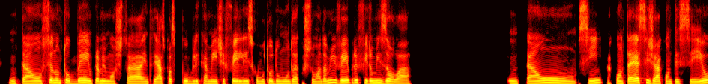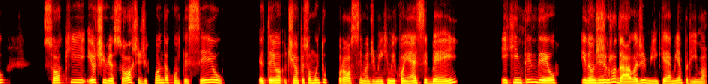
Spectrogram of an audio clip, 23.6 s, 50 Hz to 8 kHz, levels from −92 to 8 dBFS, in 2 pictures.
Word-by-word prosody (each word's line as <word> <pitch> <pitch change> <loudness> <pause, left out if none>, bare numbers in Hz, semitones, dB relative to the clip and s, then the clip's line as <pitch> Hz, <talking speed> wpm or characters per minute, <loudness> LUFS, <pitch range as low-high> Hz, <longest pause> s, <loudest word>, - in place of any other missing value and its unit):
Então 175 0 -1
"se 180 - -3
eu - - +5
não 200 - +3
estou 195 0 0
bem 195 +2 +2
para 185 - 0
me 185 0 +1
mostrar", 165 -1 -2
entre 165 0 -5
aspas, 155 +3 -1
"publicamente 175 -1 -3
feliz, 175 0 -1
como 165 -1 -5
todo 175 -2 -1
mundo 170 0 -2
é - - -1
acostumado 160 +1 -7
a - - 0
me 215 +3 +2
ver, 200 +1 +3
prefiro 200 -2 0
me 195 - +3
isolar". 155 -6 -1 1.6
Então 185 0 0
sim, 190 +3 -1
acontece, 185 +3 +2
já 185 -3 +2
aconteceu. 170 +4 -2 0.6
Só 205 0 -1
que 230 +2 -3
eu 220 - +4
tive 210 -3 +1
a - - +3
sorte 205 +4 -1
de 185 -1 -5
quando 210 +2 0
aconteceu, 210 +3 -1 0.6
eu 195 -1 +4
tenho 205 +1 +5
eu 205 - -4
tinha 200 - -2
uma 195 - -1
pessoa 205 0 -1
muito 215 +3 0 0.2
próxima 185 0 0
de 165 -1 -6
mim, 165 0 -2
que 190 - -1
me 185 - +4
conhece 195 +3 +1
bem 175 - +2 0.7
e 210 -1 0
que 225 +3 +2
entendeu 220 -2 +4 0.4
e 215 - +2
não 205 +1 +6
desgrudava 205 - +4
de 215 +4 +1
mim, 175 -3 -1
que 195 - -1
é 180 - +2
a - - -2
minha 195 +4 0
prima. 155 -5 -6
185 Hz, 165 wpm, -21 LUFS, 170-205 Hz, 1.6 s, não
